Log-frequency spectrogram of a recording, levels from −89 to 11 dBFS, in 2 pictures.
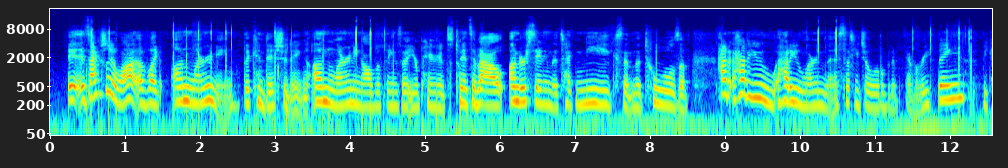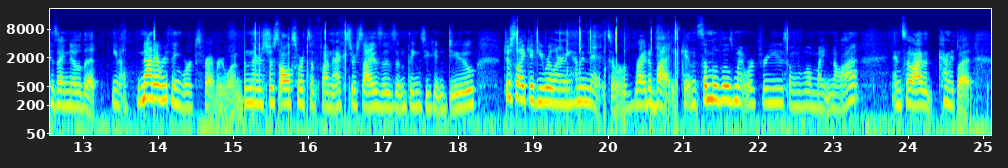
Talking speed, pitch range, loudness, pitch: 240 wpm, 190-240 Hz, -24 LUFS, 215 Hz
